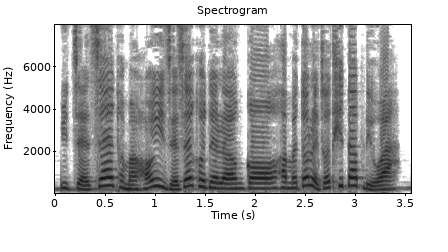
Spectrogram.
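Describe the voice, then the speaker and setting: An actress playing a possessive, sharp-tongued young girlfriend in an audio drama, demanding and indignant. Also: high-pitched, big pitch swings, quick pace, faint music behind. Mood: insistent. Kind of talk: Cantonese audio drama acting.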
